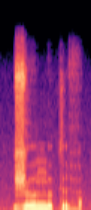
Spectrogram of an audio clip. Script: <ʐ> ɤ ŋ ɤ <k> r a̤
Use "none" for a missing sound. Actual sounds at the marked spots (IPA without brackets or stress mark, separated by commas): ʐ, k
